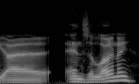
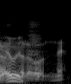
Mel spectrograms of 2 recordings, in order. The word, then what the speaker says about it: Anzalone: Anzalone. Is that how you say it? Mm-hmm. Yeah, G. Yeah, Anzalone.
